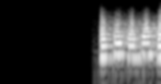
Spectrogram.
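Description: Trumpet ensemble starting to play about a second in, a quick pulsing run of repeated notes.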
